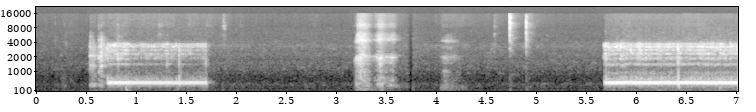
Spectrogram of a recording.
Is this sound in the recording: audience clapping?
no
